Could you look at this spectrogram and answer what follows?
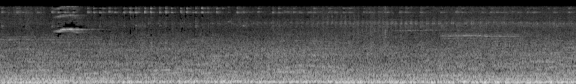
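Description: Busy street noise: a steady low rumble of traffic with indistinct crowd voices.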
